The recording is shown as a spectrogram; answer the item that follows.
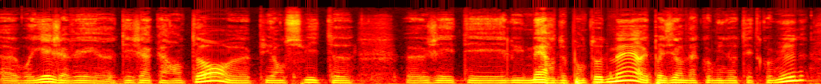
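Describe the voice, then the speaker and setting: On a very clean recording with a silent background, a man with a fairly low pitch speaks in a dark, mellow tone with fairly even intonation. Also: moderate pace. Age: 60s. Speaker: politician. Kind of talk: political interview. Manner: hesitant, many fillers.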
